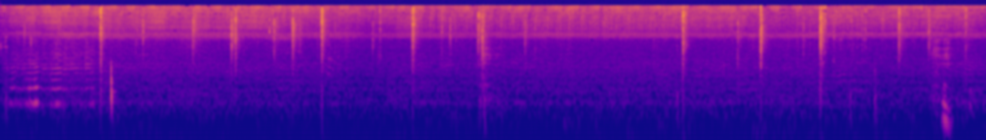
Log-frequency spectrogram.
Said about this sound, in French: On dirait un feu de cheminée. Hein. On se croirait au coin du feu, mais c'est le genêt qui crépite. C'est le genêt qui crépite, qui libère ses graines, euh, lorsqu'il fait bien, bien chaud.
